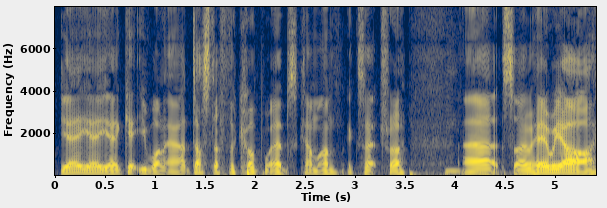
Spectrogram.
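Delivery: ordinary talk, nothing marked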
